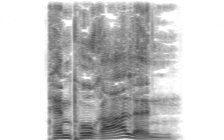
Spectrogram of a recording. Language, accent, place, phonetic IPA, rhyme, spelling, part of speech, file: German, Germany, Berlin, [tɛmpoˈʁaːlən], -aːlən, temporalen, adjective, De-temporalen.ogg
- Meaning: inflection of temporal: 1. strong genitive masculine/neuter singular 2. weak/mixed genitive/dative all-gender singular 3. strong/weak/mixed accusative masculine singular 4. strong dative plural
